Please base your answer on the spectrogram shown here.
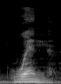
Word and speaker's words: Nguyen: David Nguyen, but they say it Wen. They say it as Wen. What do you think? It's spelled as Nguyen. And when I went to Vietnam, it says it is pronounced as Nguyen. But I don't know.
